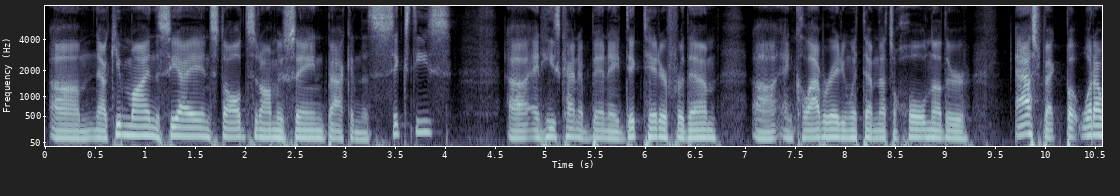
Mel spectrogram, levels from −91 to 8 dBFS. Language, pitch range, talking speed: English, 115-160 Hz, 205 wpm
